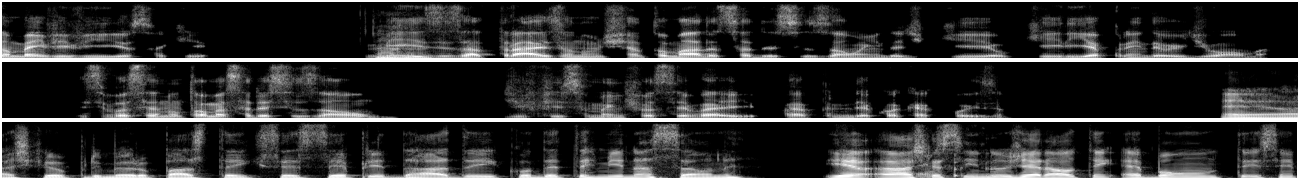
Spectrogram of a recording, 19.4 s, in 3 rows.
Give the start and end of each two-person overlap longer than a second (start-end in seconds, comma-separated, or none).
none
